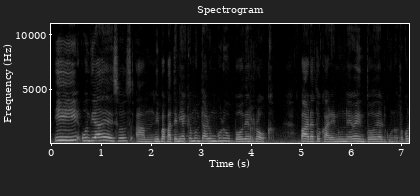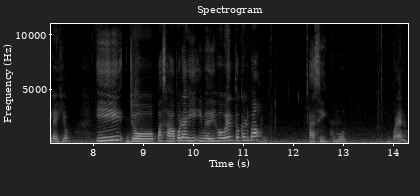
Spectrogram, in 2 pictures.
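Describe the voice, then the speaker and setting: A middle-aged Colombian woman, a bassist and music teacher, talking about her life in an interview, laughing often and pausing between phrases. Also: darkish tone, slight background noise.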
